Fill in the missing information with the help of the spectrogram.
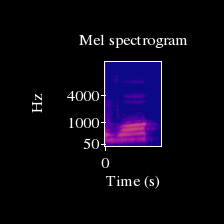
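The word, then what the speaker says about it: walk: तो ये जो एल आ रहा है ये साइलेंट रहता है। पढ़ा नहीं जाता। जैसे वॉक, काम और वुड एलडी में जैसे शुड, वुड, कुड इन सब में भी एल आता है।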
